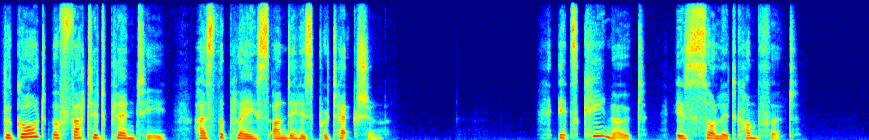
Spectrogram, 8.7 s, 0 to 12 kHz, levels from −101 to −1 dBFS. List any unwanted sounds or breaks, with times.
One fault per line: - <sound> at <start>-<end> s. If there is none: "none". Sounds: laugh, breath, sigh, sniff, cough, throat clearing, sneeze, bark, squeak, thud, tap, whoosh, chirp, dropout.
none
